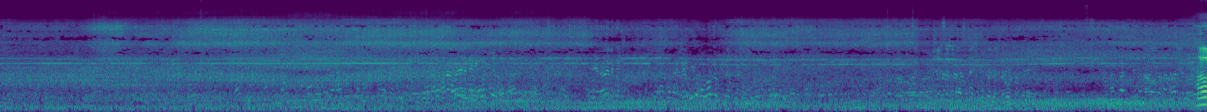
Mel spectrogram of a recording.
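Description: A steady engine drone with a faint whine, running without change, under indistinct voices of people talking.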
